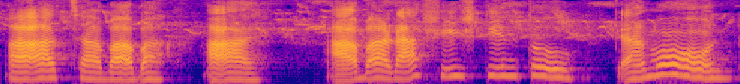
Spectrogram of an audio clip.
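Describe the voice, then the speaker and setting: A woman voicing a slow, frail old village granny. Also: a little high, pushed and bright, slight background noise, full character voice. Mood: tender, weary. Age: older. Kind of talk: cartoon voice acting.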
